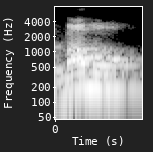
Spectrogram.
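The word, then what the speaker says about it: مامو: उसके बाद मामो, मामो यानी मेरे मामू। उर्दू और सिंधी में सेम है, सिर्फ गुन्ना हटा देना और मीम पर जबर लगानी है पेश के बजाय।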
